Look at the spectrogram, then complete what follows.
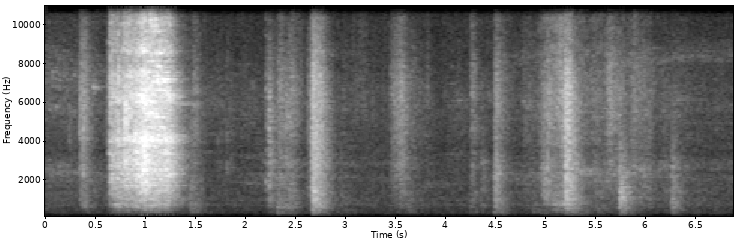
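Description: Yellow electrical cable being pulled by hand and fed into a plastic electrical box. A long scraping rush of the cable sliding comes about a second in, then several shorter scrapes and knocks as it is worked into the box.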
